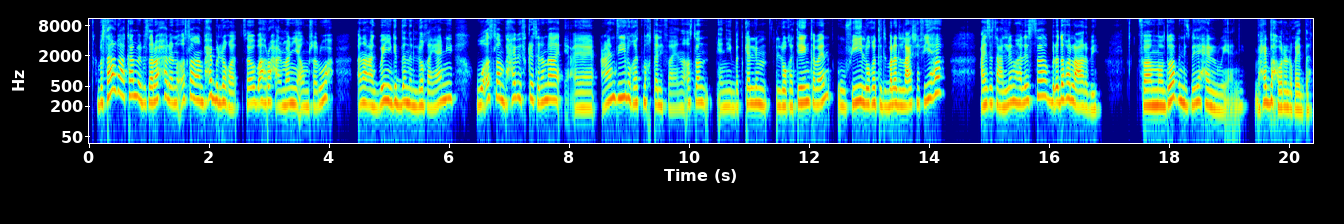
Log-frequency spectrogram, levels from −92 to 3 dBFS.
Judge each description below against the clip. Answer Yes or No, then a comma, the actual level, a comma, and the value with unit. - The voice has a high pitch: Yes, high, 235 Hz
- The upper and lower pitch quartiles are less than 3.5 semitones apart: No, average, 3.9 semitones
